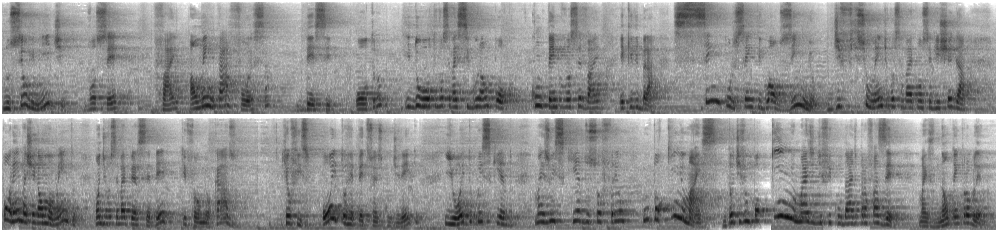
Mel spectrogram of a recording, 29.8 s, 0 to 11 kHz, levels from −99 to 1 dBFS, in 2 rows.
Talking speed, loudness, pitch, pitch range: 160 wpm, -18 LUFS, 215 Hz, 175-245 Hz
